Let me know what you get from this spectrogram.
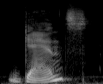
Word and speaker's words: Gantz: if I'm saying it correctly, Gantz. – Oh, pretty good. Nice job.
